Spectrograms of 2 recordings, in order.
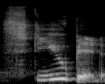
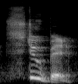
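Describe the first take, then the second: First: The u is said with a y glide, 'styoo'. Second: The u is said without a y glide, 'stoo'. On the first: The speaker calls it right. "is actually pronounced stupid" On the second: The speaker calls it wrong. "people ironically mispronounce it as stupid"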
